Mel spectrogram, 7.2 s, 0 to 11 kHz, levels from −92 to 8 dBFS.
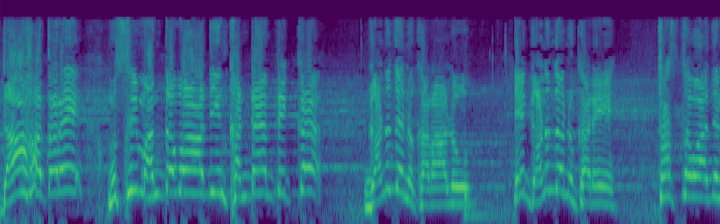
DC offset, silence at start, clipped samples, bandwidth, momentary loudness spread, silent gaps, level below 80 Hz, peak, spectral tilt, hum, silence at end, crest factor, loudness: under 0.1%; 0 s; under 0.1%; 8.8 kHz; 8 LU; none; -64 dBFS; -12 dBFS; -3.5 dB/octave; none; 0 s; 14 dB; -26 LUFS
